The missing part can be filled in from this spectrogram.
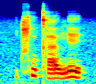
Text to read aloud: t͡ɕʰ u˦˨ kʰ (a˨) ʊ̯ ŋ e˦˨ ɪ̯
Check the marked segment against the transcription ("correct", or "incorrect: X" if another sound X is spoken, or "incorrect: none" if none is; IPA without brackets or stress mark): correct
